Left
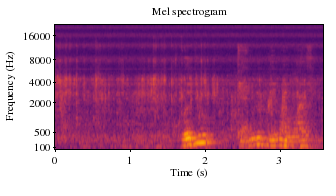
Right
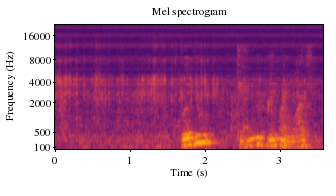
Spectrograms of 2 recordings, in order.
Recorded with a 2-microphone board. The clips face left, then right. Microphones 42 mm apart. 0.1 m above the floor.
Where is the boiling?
I don't hear boiling.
